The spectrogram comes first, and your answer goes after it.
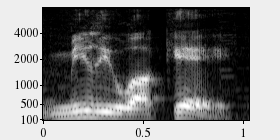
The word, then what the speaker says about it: Milwaukee: awful lot of information don't you think but Milwaukee has certainly had it share of visitors in fact isn't Milwaukee an Indian name yes Pete it is actually it's pronounced milake which is El gonin for the good land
